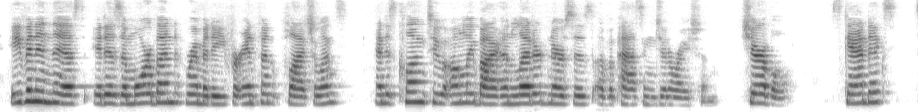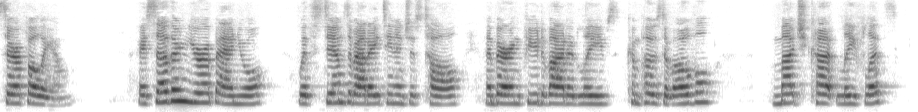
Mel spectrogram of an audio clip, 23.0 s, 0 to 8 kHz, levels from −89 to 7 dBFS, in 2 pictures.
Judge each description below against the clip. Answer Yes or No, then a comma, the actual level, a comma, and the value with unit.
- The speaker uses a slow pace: Yes, slow, 125 wpm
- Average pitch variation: No, narrow, 2.0 semitones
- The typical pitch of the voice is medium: No, high, 230 Hz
